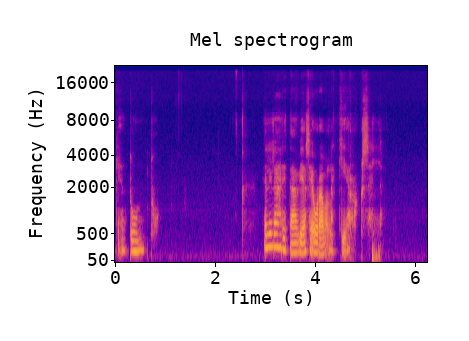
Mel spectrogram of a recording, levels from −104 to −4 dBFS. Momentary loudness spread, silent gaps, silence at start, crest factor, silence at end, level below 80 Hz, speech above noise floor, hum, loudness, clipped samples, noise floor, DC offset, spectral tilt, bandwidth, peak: 25 LU; none; 0.05 s; 22 dB; 0.9 s; -58 dBFS; 42 dB; none; -29 LUFS; under 0.1%; -71 dBFS; under 0.1%; -5.5 dB/octave; over 20 kHz; -10 dBFS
